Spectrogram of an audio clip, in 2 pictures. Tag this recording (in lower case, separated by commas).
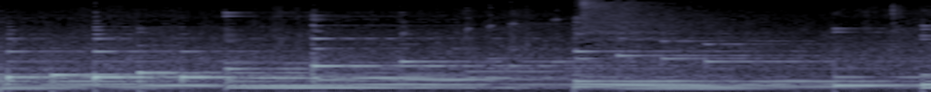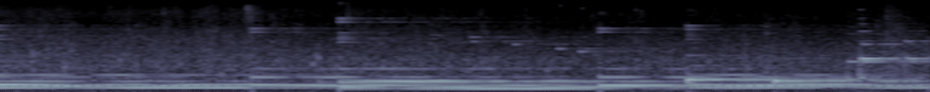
music, outside, rural or natural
